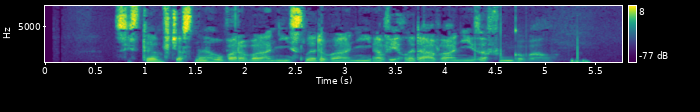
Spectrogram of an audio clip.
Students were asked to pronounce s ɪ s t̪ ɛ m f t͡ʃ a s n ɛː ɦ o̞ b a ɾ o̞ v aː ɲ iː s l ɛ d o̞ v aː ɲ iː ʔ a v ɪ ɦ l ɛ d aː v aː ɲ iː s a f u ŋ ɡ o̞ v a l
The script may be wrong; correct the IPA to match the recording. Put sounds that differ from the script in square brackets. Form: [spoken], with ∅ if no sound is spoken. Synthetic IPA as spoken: s ɪ s t̪ [ɛː] m f t͡ʃ a s n ɛː ɦ o̞ [v] a ɾ o̞ v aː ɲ iː s l ɛ d o̞ v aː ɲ iː ʔ a v ɪ ɦ l ɛ d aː v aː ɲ iː [z] a f u ŋ ɡ o̞ v a l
